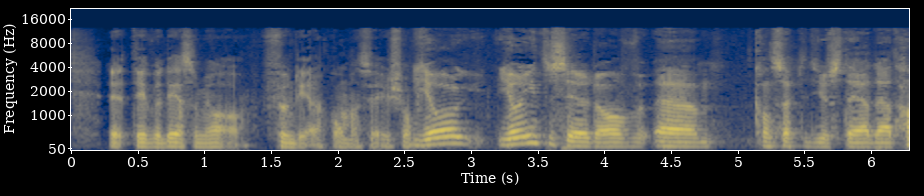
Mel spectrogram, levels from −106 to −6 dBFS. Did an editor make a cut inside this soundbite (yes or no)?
no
